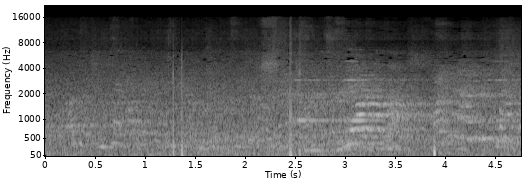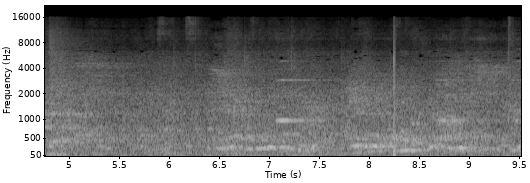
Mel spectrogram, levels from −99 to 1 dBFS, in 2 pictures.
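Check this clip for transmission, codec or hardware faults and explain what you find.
Four loud-pop events: double pops at 1.29–1.40 s and 2.46–2.58 s, single pops at 3.90–3.93 s and 8.26–8.28 s. Each is a sharp thump roughly 20 to 25 dB above the sound, likely from a plug, switch or static voltage pulse.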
